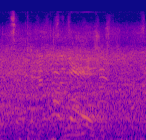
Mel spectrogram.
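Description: Sports-hall background: faint distant voices and a few soft low thuds over a steady low hubbub.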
